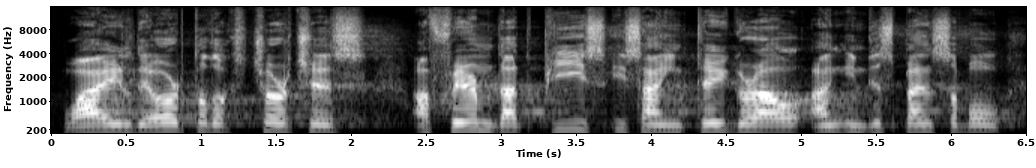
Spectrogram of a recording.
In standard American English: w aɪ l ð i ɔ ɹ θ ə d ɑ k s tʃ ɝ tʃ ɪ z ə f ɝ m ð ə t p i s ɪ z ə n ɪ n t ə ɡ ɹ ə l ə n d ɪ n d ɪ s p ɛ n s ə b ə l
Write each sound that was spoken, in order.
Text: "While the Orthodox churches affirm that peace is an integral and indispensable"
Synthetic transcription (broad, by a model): w aɪ l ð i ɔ ɹ t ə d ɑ k s tʃ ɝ tʃ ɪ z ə f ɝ m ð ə t p i s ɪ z ə n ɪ n t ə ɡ ɹ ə l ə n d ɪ n d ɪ s p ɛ n s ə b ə l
